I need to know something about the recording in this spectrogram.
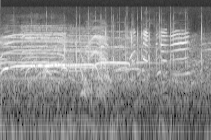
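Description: Several high-pitched voices shouting and cheering, one long held call over about the first two seconds, tailing off toward the end, over a low rumble of wind on the microphone.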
